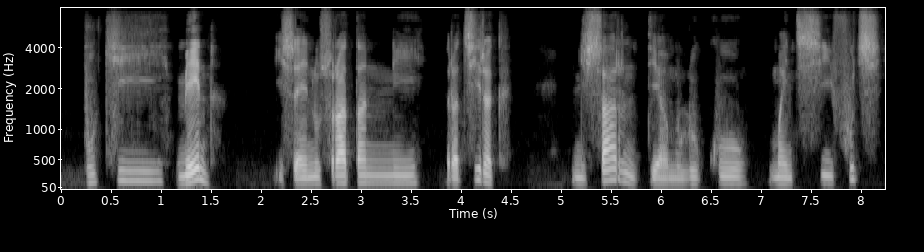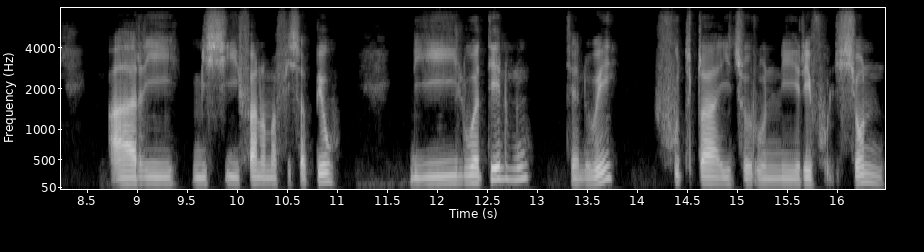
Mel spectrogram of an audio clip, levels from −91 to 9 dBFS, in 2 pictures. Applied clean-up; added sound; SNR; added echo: none; none; none; none.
